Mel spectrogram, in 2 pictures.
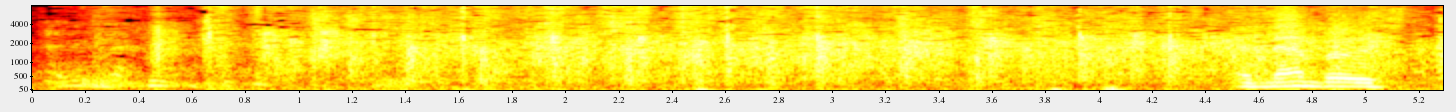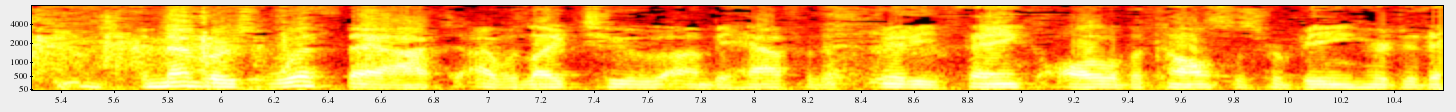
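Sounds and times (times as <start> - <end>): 
laughter: 0.0 - 1.7
speech: 0.1 - 0.8, 4.5 - 10.5
audience applause: 0.4 - 6.4.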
